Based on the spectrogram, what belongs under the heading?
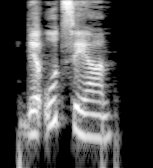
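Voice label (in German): "ocean", German; gcompris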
